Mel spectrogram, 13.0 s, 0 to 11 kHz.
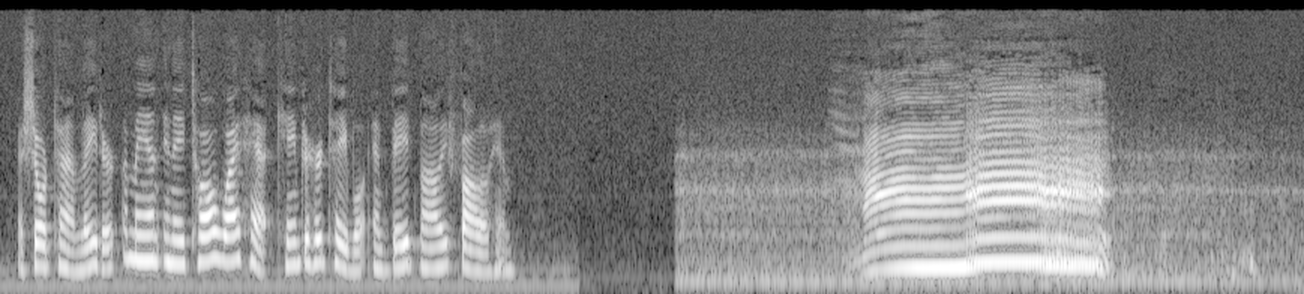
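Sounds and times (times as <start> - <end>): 
low hum: 0.0 - 13.0
speech: 0.2 - 5.2, 8.6 - 9.5
cow mooing in a pen of cows and calves: 8.3 - 11.2.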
